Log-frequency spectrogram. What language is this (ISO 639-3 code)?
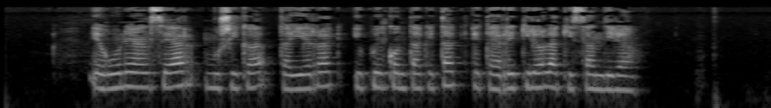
eus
